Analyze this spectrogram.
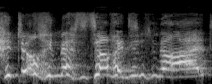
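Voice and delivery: high, loud, half-crying cry of dismay; hammed-up tearful shout of regret; mock anguished wail. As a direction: wail it like a guilty mom who blew it. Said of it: "I was like".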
